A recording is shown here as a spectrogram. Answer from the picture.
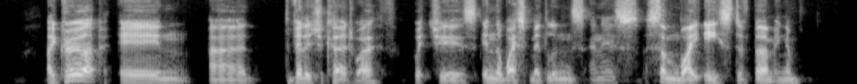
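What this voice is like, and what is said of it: English regional accent. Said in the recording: “What part of England are you from?... where does this accent come from? Because I'm aware there's different accents over there”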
